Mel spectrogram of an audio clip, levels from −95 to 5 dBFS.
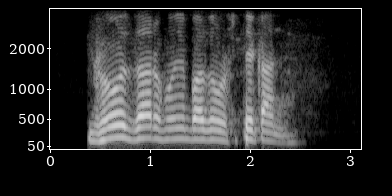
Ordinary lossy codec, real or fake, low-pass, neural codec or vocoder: Opus, 24 kbps; real; 3.6 kHz; none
